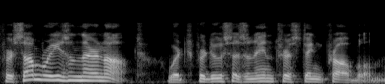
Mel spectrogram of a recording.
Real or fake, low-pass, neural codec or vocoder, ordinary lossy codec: fake; 7.2 kHz; codec, 16 kHz, 8 kbps, FunCodec, trained on LibriTTS, 25 frames a second; MP3, 64 kbps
